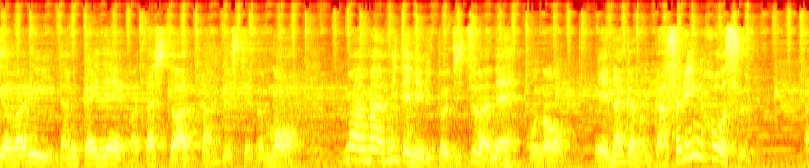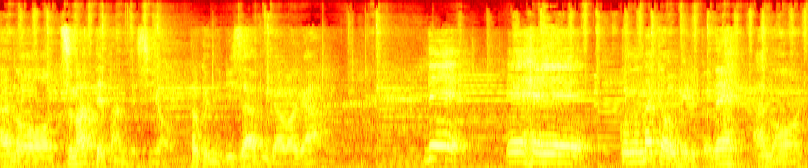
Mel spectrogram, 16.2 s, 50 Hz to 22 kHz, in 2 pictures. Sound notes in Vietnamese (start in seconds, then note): 13.1 cười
